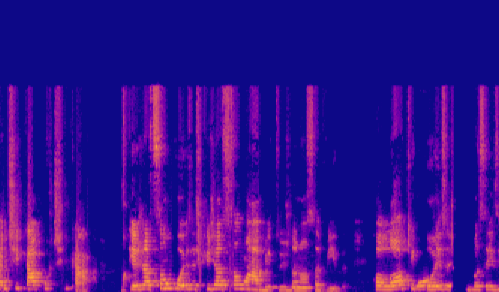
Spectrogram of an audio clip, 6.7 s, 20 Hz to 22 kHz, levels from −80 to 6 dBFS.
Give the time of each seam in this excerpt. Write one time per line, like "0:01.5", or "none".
none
